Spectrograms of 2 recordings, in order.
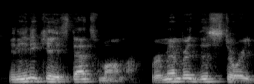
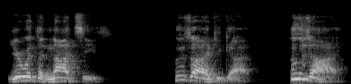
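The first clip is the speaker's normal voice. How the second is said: loud, raised accusing voice; super loud mother; 6 semitones higher, 6 dB louder than usual. A narrator's reading. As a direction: voice Mama hurling accusations at Daddy. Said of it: "but just super loud".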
